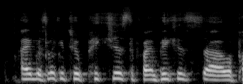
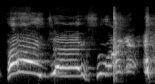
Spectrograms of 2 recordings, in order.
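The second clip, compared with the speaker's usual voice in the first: laughing greeting; 8 semitones higher, slower than usual. Retold or imitated. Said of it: "everybody said".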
